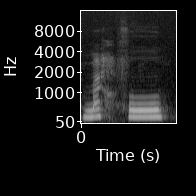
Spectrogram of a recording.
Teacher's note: میم کو جب ہا کے ساتھ ملائیں گے تو ہا کی آواز اپنے حلق سے نکالیں گے جیسے مح. اور فا کو جب واو کے ساتھ ملائیں گے تو اسے ایک الف کے برابر کھینچیں گے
